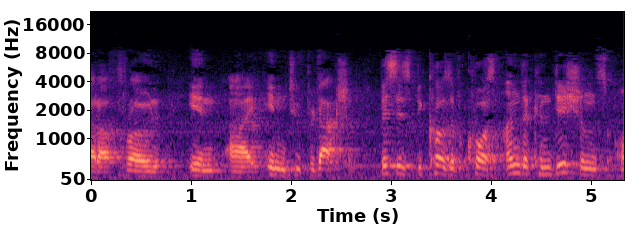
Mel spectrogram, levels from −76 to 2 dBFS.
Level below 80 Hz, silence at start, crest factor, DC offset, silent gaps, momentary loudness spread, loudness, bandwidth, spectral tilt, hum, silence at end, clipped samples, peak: -50 dBFS; 0 s; 16 dB; under 0.1%; none; 6 LU; -20 LUFS; 11 kHz; -3.5 dB/octave; none; 0 s; under 0.1%; -4 dBFS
